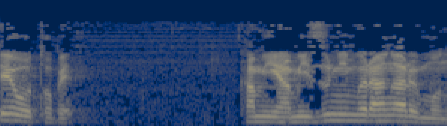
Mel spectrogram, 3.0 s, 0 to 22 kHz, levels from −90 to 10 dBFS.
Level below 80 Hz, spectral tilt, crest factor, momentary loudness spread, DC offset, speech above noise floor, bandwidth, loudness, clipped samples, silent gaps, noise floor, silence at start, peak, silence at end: -76 dBFS; -2 dB/octave; 22 dB; 11 LU; under 0.1%; 28 dB; 10.5 kHz; -27 LUFS; under 0.1%; none; -57 dBFS; 0 s; -10 dBFS; 0 s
